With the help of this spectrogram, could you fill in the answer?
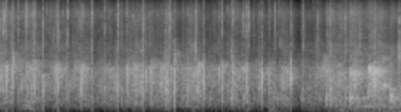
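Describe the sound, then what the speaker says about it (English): Audience applause for an energy expert's talk at an evening event, a dense, steady round of clapping from a crowd sustained throughout, fairly close and loud with no speech over it. "We could have a round of applause for Mark."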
